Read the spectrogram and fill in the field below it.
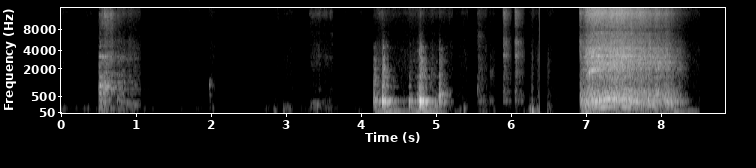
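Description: A kitchen mixer grinder pulses grated coconut for a village-style chutney, giving three short whirring bursts separated by quiet gaps, with the last burst the longest and loudest.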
